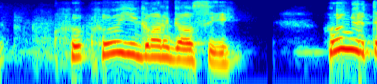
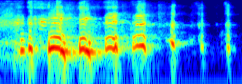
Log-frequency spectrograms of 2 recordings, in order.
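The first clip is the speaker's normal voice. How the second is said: big laugh; 12 semitones higher than usual. Real, not acted. Laughing at own joke.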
